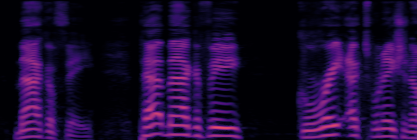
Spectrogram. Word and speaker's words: McAfee: McCaffrey? McAfee.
